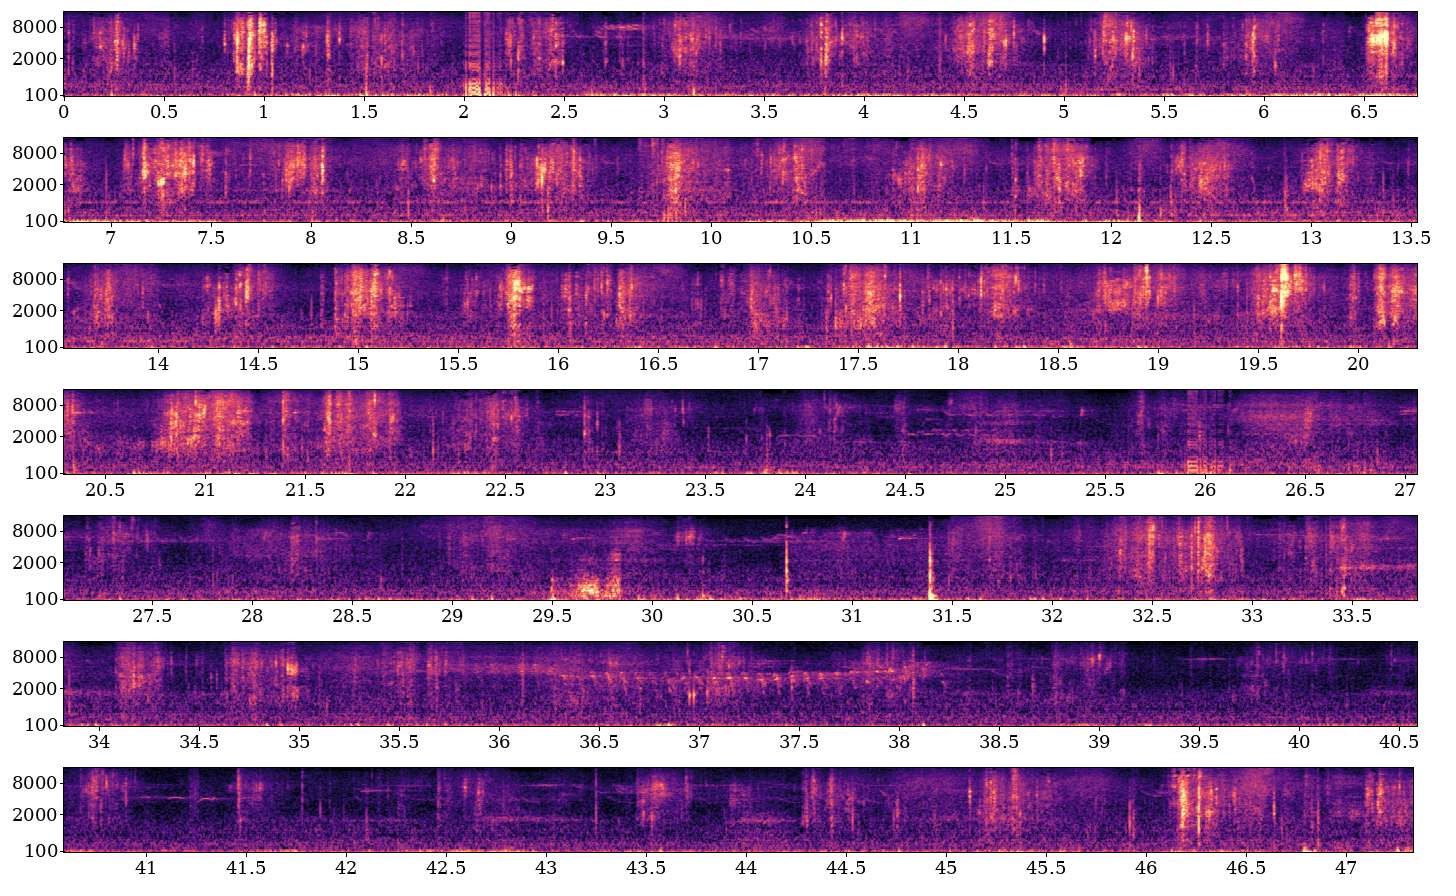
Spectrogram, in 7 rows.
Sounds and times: Walking in the mud 0.0 - 47.3

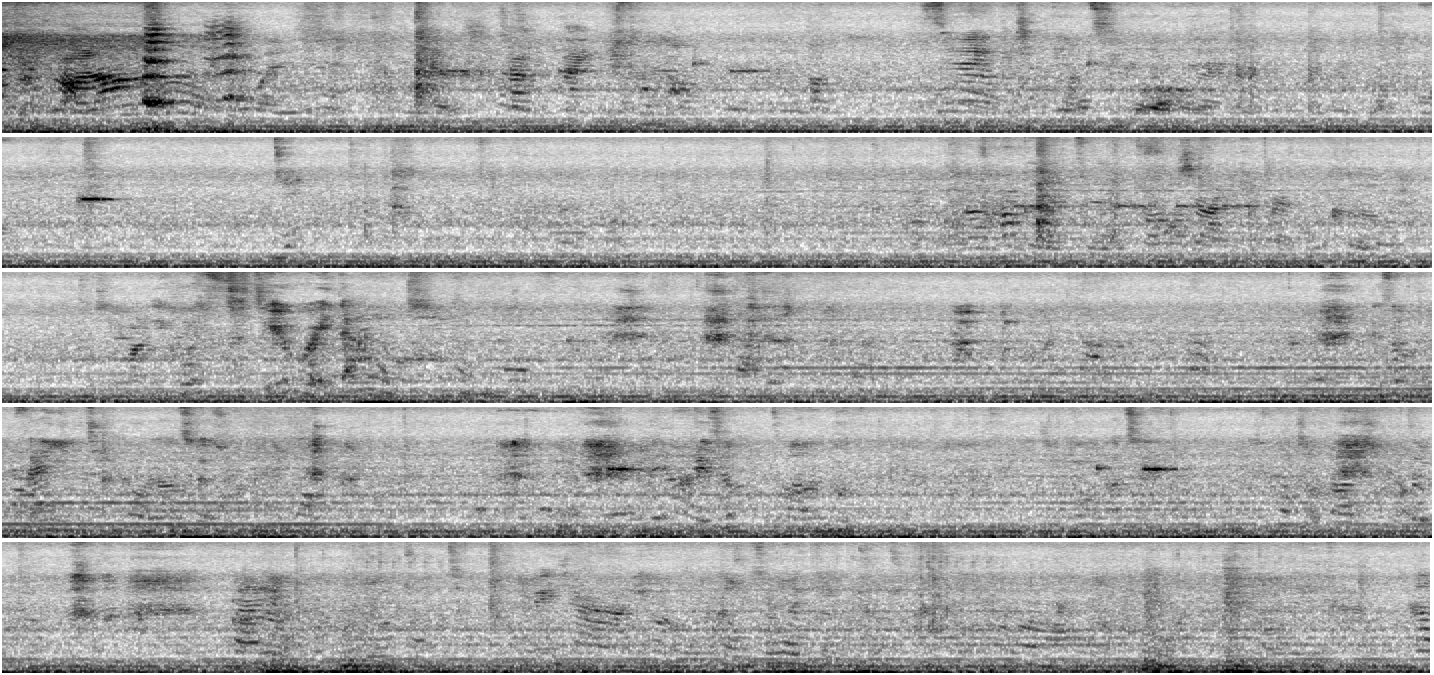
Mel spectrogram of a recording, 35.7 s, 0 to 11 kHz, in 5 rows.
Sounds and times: Train message broadcasting 0.0 - 4.0
train 0.0 - 35.7
Train message broadcasting 11.3 - 35.7

